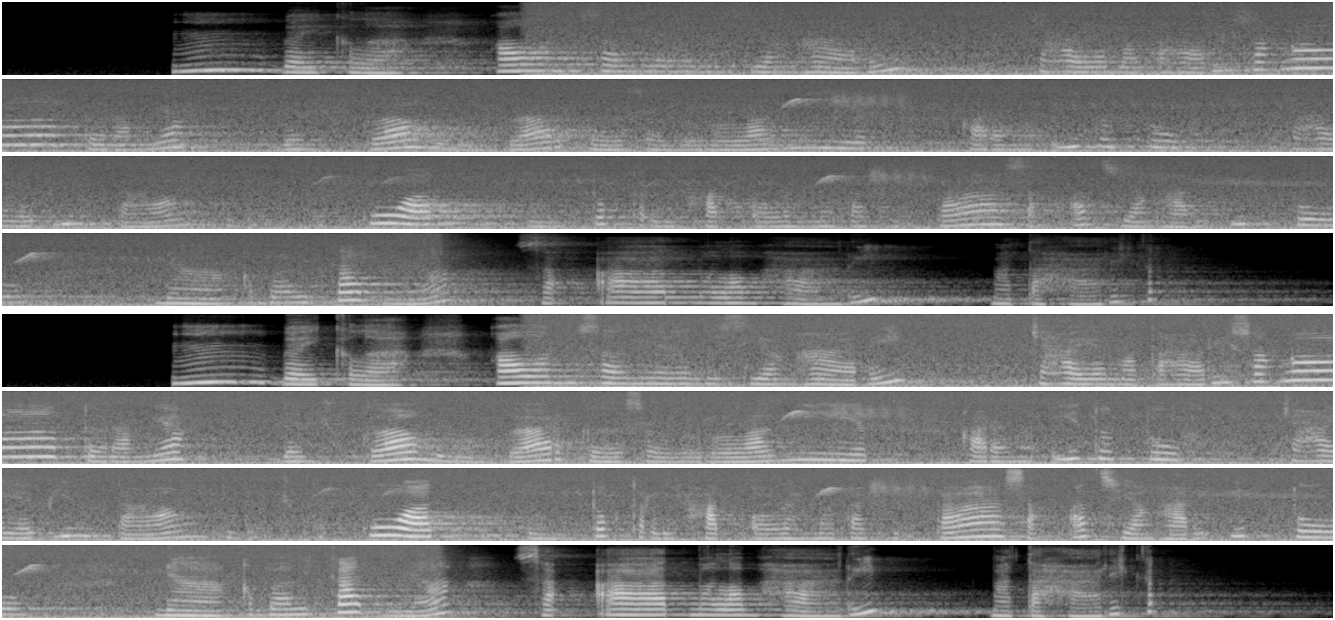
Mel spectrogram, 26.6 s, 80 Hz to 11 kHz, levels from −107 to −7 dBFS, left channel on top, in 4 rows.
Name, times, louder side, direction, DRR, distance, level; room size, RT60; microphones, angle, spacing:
voice 1, 0.8-4.5 5.1-7.6 8.0-12.7 13.1-14.8 15.1-15.5 15.9-17.6 18.0-22.2 22.7-24.4 24.9-25.7, right 5 dB, 85° right, 14 dB, 0.5 m, -32 dB
sound 1, 2.6-22.2, right 2 dB, 15° right, 0.3 m, -36 dB
18.0 x 8.6 x 4.2 m, 2.6 s
head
